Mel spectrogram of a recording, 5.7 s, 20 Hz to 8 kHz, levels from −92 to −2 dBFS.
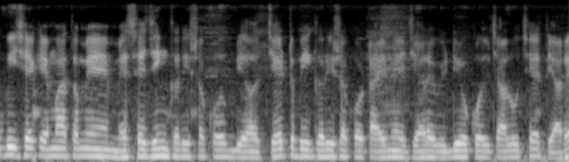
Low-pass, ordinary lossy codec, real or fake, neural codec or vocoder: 7.2 kHz; none; real; none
